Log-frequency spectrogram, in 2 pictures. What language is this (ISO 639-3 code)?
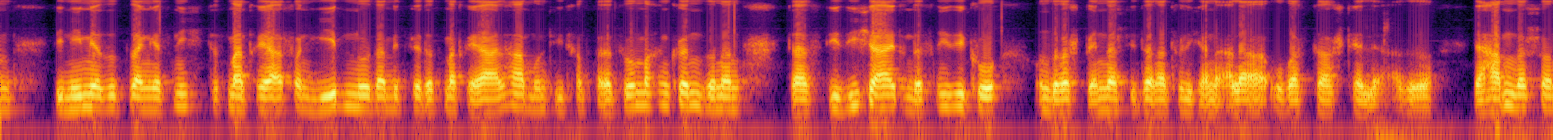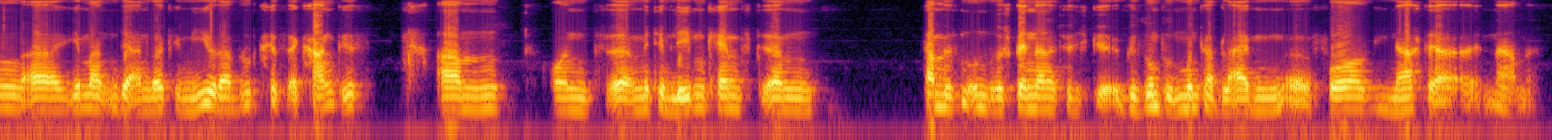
deu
